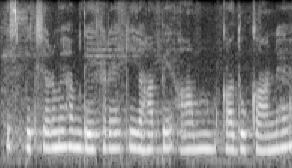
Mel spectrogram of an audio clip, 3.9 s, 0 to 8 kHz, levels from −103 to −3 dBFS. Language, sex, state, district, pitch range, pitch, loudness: Hindi, female, Bihar, West Champaran, 235-255 Hz, 245 Hz, -15 LUFS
